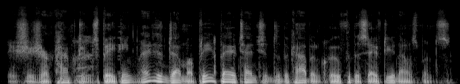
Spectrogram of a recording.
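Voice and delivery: low pilot PA voice; like a captain over the intercom; captain announcement. Retold or imitated. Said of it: "Dung, dung. The bell goes off".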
